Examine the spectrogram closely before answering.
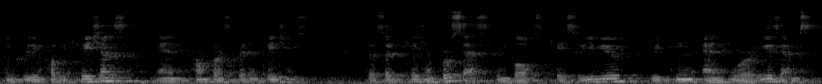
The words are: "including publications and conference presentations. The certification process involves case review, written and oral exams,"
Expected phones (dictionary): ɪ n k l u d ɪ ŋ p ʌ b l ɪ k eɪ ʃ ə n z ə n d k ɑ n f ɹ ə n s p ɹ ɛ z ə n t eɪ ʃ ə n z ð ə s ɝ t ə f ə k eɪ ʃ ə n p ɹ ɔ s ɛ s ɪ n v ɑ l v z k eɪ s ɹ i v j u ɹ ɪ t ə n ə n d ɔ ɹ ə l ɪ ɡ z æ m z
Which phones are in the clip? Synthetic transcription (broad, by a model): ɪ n k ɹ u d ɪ ŋ p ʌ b l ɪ k eɪ ʃ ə n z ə n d k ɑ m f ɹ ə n s p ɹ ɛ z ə n t eɪ ʃ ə n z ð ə s ɝ t ə f ə k eɪ ʃ ə n p ɹ ɔ s ɛ s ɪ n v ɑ l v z k eɪ s ɹ i v j u ɹ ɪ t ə n ə n d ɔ ə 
